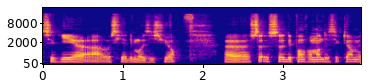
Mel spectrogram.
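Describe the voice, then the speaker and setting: A man speaks at a moderate pace in a fairly low pitch with a monotone, flat intonation, on a very clean recording with a silent background. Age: 30s. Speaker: dietitian. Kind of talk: casual interview. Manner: hesitant, many fillers.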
